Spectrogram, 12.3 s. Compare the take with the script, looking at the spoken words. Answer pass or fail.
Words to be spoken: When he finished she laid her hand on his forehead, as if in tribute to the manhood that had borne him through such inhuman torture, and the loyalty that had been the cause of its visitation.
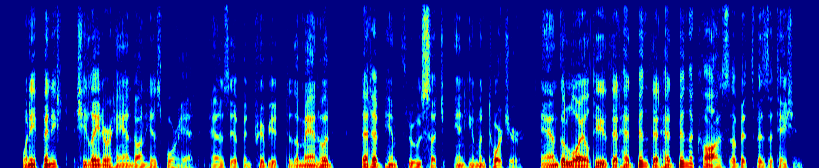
fail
